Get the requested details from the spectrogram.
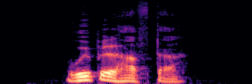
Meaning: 1. comparative degree of rüpelhaft 2. inflection of rüpelhaft: strong/mixed nominative masculine singular 3. inflection of rüpelhaft: strong genitive/dative feminine singular
- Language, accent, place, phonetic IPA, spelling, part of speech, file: German, Germany, Berlin, [ˈʁyːpl̩haftɐ], rüpelhafter, adjective, De-rüpelhafter.ogg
